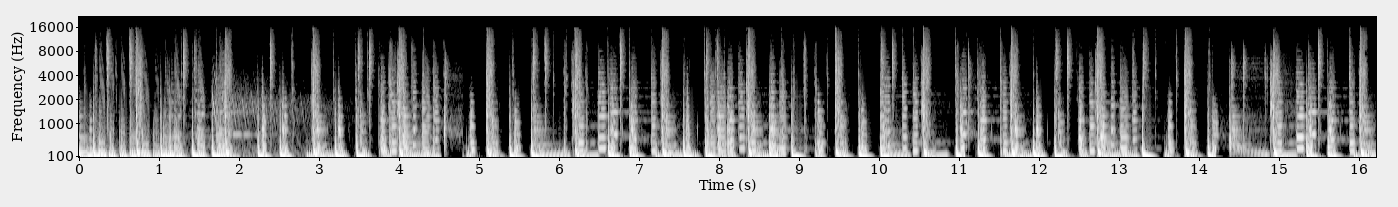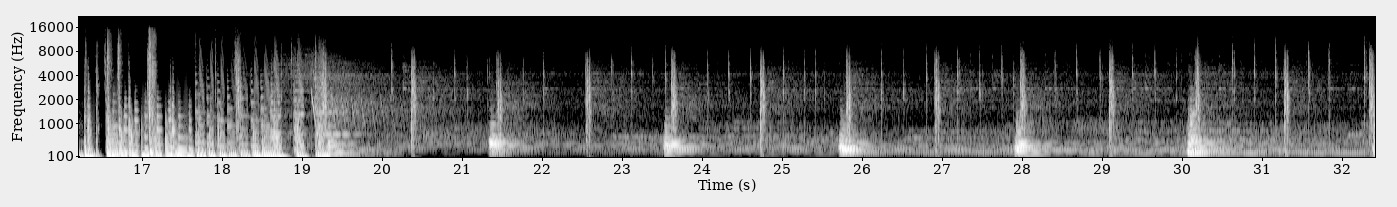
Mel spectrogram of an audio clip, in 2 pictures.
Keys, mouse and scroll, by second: 2.5-23.4 drag, 30.1 click, 31.9 p.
